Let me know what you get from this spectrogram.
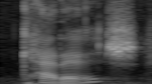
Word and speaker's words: Ketesh: So we switched it up and we called her Ketesh, which everyone thinks it rhymes with fetish and has nothing to do with that, but it's pretty convenient.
